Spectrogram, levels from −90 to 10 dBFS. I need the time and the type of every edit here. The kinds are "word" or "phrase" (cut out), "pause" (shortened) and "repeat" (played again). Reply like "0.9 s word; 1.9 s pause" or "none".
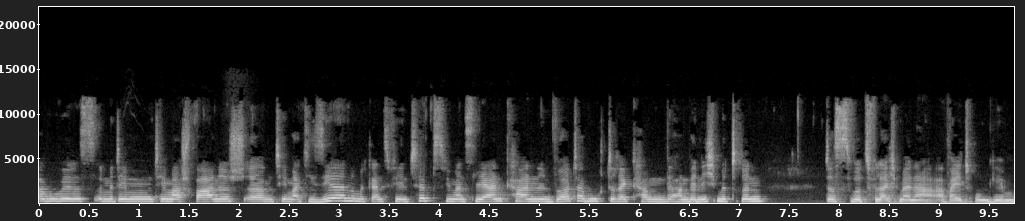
none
